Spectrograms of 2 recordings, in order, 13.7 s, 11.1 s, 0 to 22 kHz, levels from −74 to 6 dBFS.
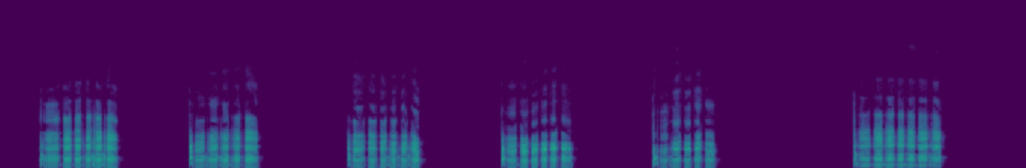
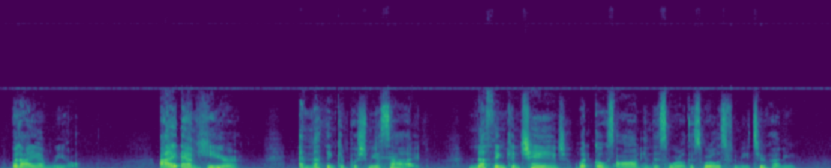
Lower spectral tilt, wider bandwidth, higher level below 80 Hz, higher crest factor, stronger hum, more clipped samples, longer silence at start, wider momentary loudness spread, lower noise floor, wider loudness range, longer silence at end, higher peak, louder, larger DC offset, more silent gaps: second, 1.5 dB/octave vs -5 dB/octave; first, 16.5 kHz vs 11 kHz; second, under -90 dBFS vs -30 dBFS; about the same, 22 dB vs 18 dB; neither; neither; first, 0.5 s vs 0 s; second, 10 LU vs 13 LU; first, under -90 dBFS vs -47 dBFS; about the same, 5 LU vs 3 LU; first, 1.1 s vs 0.5 s; second, -10 dBFS vs 0 dBFS; second, -28 LUFS vs -18 LUFS; neither; first, 6.14-6.27 s, 8.22-8.26 s, 10.17-10.21 s, 10.45-10.49 s vs none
